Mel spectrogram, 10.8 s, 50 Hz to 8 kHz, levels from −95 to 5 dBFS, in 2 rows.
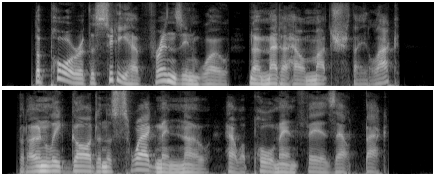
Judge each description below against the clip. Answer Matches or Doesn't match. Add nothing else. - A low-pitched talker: Matches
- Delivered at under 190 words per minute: Matches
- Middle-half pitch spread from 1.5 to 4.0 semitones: Doesn't match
